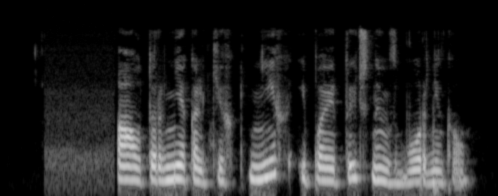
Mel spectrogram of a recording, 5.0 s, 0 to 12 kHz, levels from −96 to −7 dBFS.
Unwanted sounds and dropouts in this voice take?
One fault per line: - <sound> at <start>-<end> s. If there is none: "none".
none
